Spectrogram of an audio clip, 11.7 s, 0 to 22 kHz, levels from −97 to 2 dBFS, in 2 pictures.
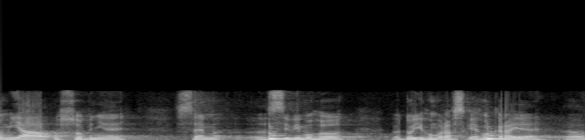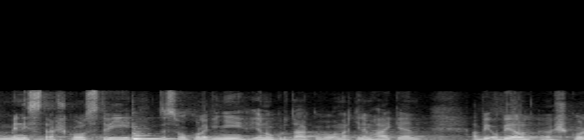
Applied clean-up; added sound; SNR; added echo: none; Bowed string instrument; 0 dB; none.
